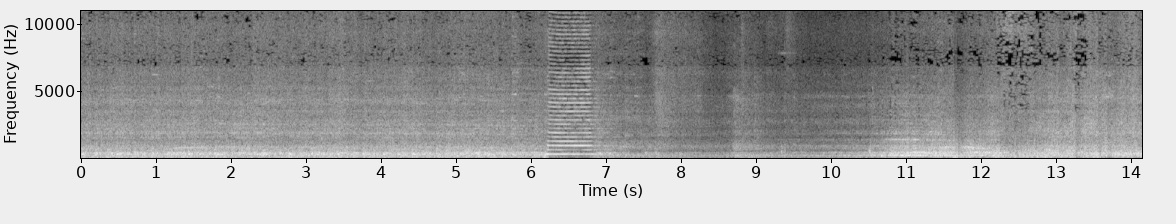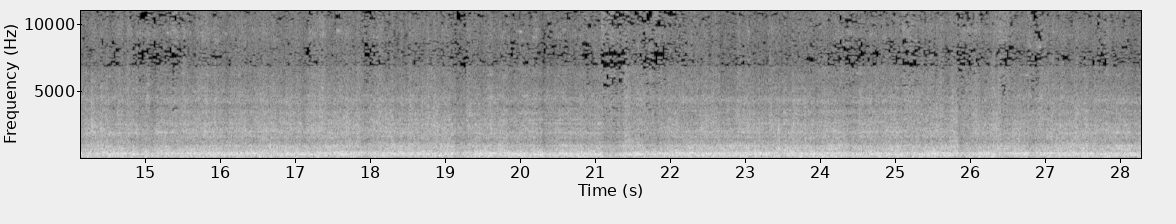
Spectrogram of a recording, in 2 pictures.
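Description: Freight wagons rolling past over jointed track with steady rumble and clatter. A short train horn blast sounds about six seconds in. After a brief lull, a second freight train's wagons pass close by, louder, with high-pitched wheel squeals in the middle.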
